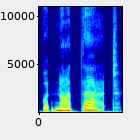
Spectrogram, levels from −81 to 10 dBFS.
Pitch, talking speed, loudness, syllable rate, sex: 215 Hz, 160 wpm, -14 LUFS, 3.0 syllables/s, female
